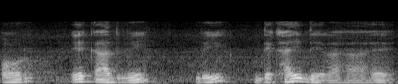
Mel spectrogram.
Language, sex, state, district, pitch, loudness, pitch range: Hindi, male, West Bengal, Alipurduar, 105 Hz, -17 LUFS, 95-110 Hz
